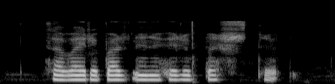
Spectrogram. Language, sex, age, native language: Icelandic, female, 10, Icelandic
